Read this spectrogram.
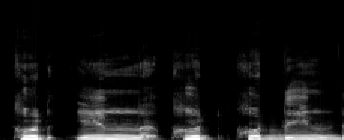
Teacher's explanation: put in 약간 리을 소리가 나줘야 돼요.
